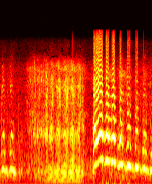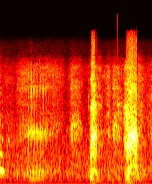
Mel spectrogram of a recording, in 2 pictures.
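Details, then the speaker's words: Snoring, presented as one of the main signs of sleep apnea, in which the person doing the snoring does not get a restful sleep either. "did you know that the person doing the snoring doesn't get a restful sleep either snoring is one of the main signs of sleepne"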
